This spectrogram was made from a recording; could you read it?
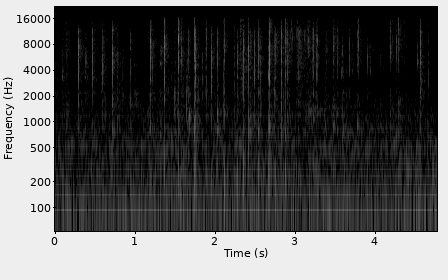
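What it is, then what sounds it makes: Mirror-tile disco ball. A small hand-held disco ball, about palm-to-grapefruit size and covered in small glass mirror tiles over what is probably a hollow or foam core, is held in one hand and tapped and scratched across its tiles with long acrylic nails. Rapid, dense, bright clicks and ticks follow one another steadily and fade quickly. They sit over a quiet, low, constant background hum.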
